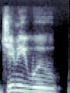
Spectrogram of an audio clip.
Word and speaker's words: Jimmy Woo: Jimmy Woo rhymes with Scooby-Doo, which was the X-Files before there you go.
